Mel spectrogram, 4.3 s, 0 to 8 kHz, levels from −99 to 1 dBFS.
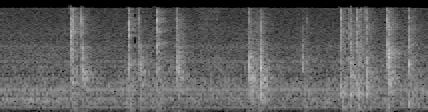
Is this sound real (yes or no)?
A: no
